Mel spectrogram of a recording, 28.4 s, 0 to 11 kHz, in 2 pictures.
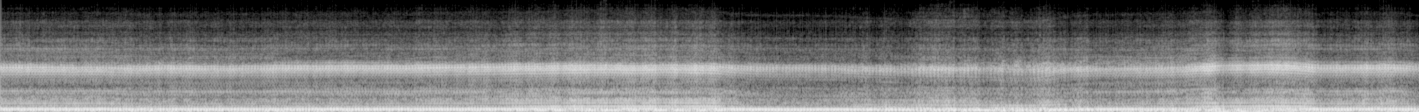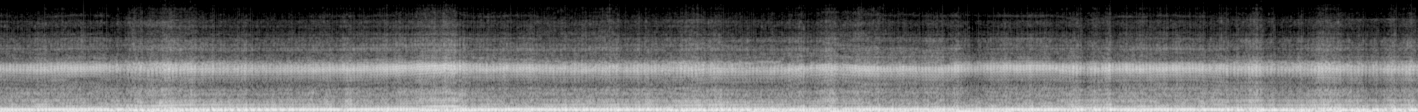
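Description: Supercharged big-block Ford V8 in a '34 Ford coupe running hard and steadily through a long burnout, heard close up from on the car, its pitch shifting slightly a few times.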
